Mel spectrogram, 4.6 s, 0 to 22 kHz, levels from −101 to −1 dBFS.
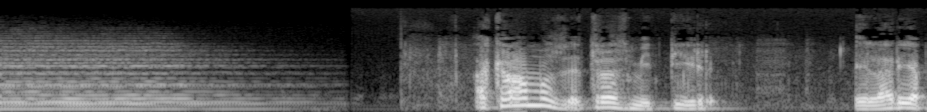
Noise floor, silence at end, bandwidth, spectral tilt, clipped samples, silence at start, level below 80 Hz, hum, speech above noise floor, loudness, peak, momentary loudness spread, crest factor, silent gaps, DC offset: -55 dBFS; 0 s; 11.5 kHz; -8.5 dB/octave; under 0.1%; 0 s; -62 dBFS; none; 41 dB; -17 LUFS; 0 dBFS; 19 LU; 18 dB; none; under 0.1%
